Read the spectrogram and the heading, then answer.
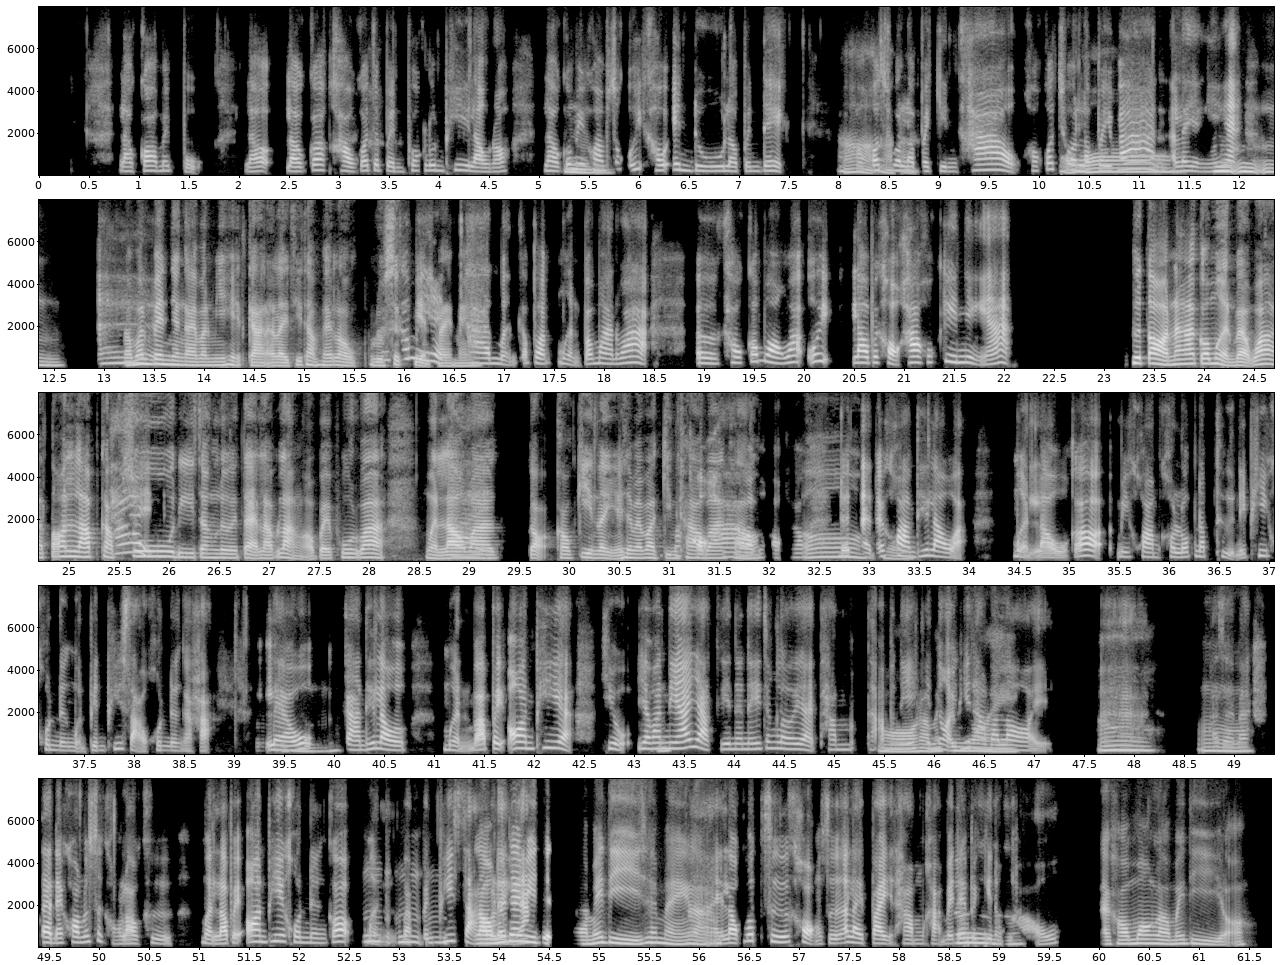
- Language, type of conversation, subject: Thai, advice, ทำไมฉันถึงรู้สึกโดดเดี่ยวแม้อยู่กับกลุ่มเพื่อน?
- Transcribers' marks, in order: tapping; unintelligible speech; other background noise; drawn out: "อ๋อ"; drawn out: "โอ้"; put-on voice: "อย่างวันเนี้ย อยากกินอันนี้จังเลย อยากทำ ทำอันนี้ให้กินหน่อย พี่ทำอร่อย"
